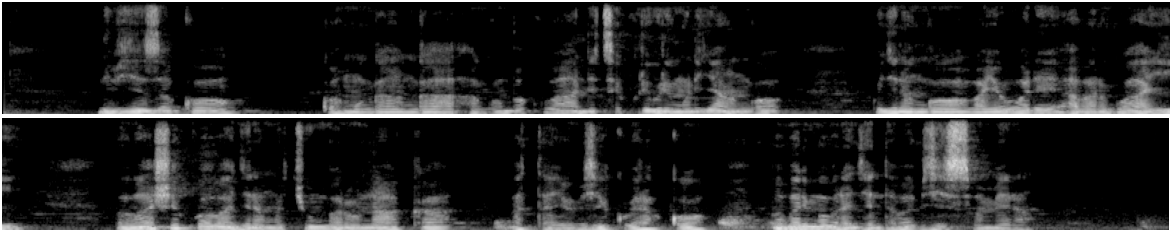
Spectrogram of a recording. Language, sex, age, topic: Kinyarwanda, male, 18-24, health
